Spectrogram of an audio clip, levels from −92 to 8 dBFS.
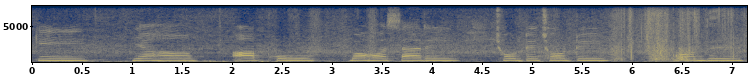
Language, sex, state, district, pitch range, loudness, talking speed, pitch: Hindi, female, Bihar, Kaimur, 240-255 Hz, -15 LUFS, 65 wpm, 245 Hz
